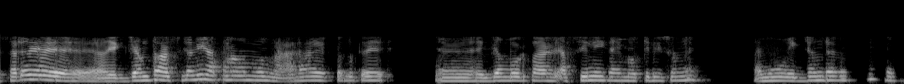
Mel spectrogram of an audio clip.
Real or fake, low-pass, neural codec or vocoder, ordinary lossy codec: fake; 3.6 kHz; codec, 44.1 kHz, 3.4 kbps, Pupu-Codec; none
